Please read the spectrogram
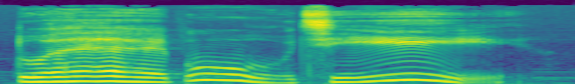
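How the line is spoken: Loud. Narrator (Chinese): 大声地说

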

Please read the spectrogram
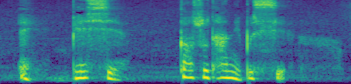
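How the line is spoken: Low voice. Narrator (Chinese): 他低声说

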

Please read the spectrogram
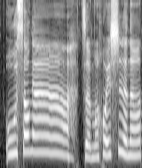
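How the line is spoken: Calling out. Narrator (Chinese): 他喊

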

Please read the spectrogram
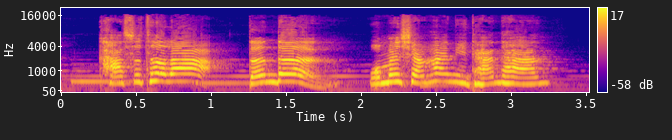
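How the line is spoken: Shouting. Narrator (Chinese): 桑德拉大喊道

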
